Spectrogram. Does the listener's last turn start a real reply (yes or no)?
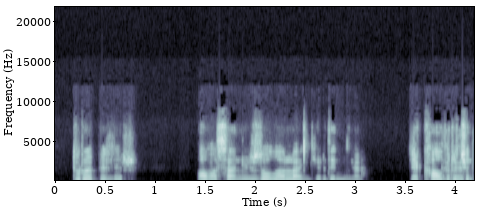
no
